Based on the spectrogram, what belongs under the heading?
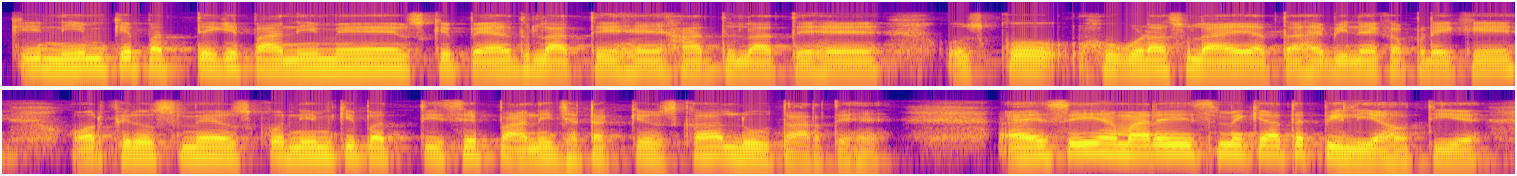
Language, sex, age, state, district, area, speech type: Hindi, male, 30-45, Madhya Pradesh, Betul, urban, spontaneous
